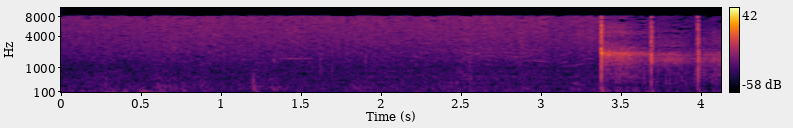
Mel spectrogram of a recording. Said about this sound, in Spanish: Esa tarde estaba yo en plena montaña cuando me sorprendió una tremenda tormenta de nieve.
